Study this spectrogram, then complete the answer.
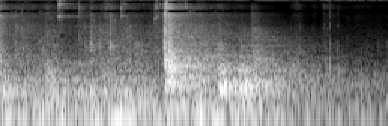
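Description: Metal lift doors slide shut with a thud.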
